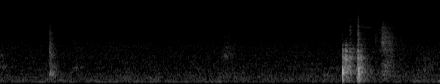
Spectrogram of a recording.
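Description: Steamed mussels being ladled out of a pot, a few sharp metallic clinks and shell clatters near the end, with one earlier light knock over a quiet kitchen background.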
